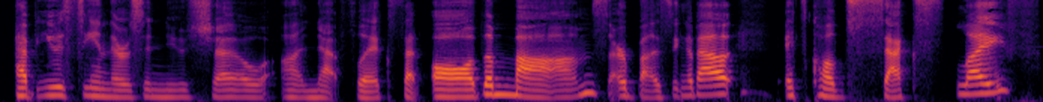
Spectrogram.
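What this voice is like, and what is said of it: New Jersey accent. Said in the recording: “Jersey through and through, if you couldn't tell. The accent, as I said, it's not Long Island people. It's Jersey.”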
